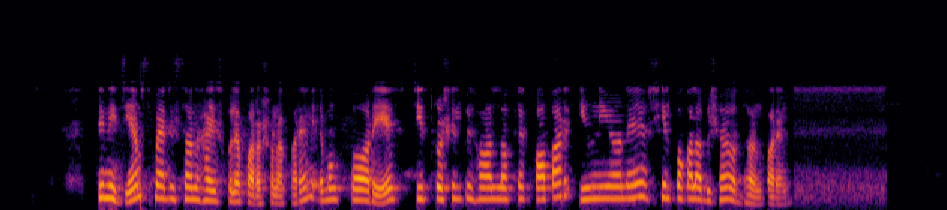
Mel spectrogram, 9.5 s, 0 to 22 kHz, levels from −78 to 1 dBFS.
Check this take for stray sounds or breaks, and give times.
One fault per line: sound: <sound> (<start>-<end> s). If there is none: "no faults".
no faults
